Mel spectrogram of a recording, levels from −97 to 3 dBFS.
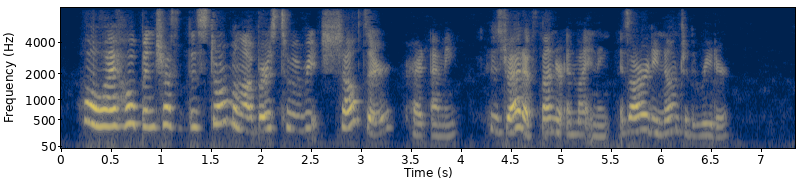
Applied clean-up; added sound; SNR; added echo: none; none; none; none.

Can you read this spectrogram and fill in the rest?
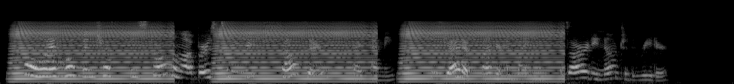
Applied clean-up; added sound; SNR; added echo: none; Accordion; -1 dB; none.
